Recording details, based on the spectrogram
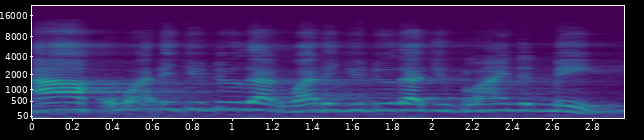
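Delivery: high, squawking bird voice. Narrating a story, Blue Jay cries out after being blinded: squawking Blue Jay voice. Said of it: "Blue Jay squawking".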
